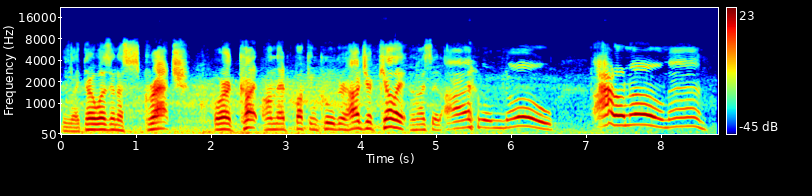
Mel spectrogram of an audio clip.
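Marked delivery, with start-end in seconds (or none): 0.3-4.7 loud, raised, emphatic questioning; incredulous demand. Retold or imitated. Astonished questioning about unmarked cougar. 5.1-6.6 very slow, high, stretched-out wail; baffled wail. Retold or imitated. Baffled answer to questioning. 7.1-8.7 high, loud cry of bafflement; helpless outcry. Retold or imitated. Baffled answer, escalated.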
